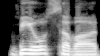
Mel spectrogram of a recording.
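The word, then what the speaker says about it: Biot–Savart: से बोला जाता है क्योंकि इसमें टी साइलेंट है इट्स अ फ्रेंच वर्ड बियो सवर लॉ जीन बैप्स बी फ्रेंच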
